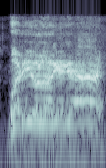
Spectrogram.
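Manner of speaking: sudden high-pitched shouted impression; hammed-up movie-star yell; Richard Burton. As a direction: bellow it in mock outrage at the camera. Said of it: "Richard Burton looking in the camera going".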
